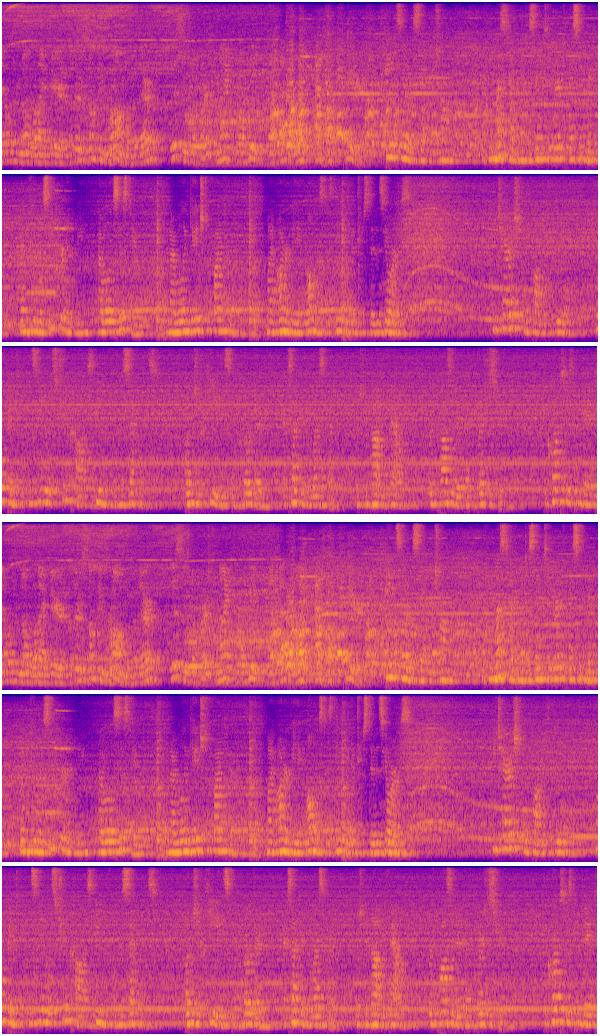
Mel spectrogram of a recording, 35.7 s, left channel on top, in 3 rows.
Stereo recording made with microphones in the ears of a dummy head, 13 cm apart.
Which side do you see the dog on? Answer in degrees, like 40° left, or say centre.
40° left.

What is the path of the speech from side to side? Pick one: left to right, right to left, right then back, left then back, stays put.
left then back.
